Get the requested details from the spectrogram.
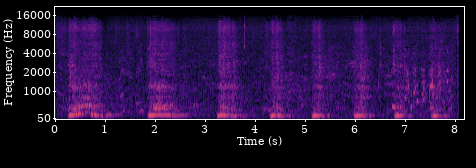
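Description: A lion gives two long, deep moaning roars, then a run of shorter grunts that slowly fade.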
